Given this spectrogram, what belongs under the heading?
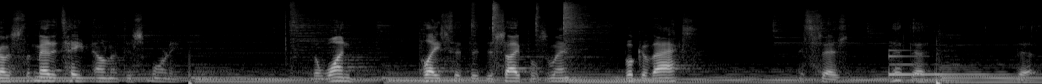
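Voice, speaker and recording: A man's voice: fairly high pitch, big-room sound. A man in his sixties preaching a sermon as pastor, exhorting the congregation in call-and-response. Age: 60s.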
